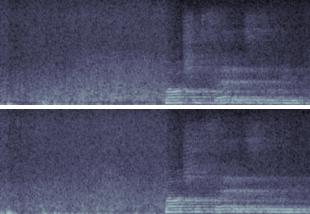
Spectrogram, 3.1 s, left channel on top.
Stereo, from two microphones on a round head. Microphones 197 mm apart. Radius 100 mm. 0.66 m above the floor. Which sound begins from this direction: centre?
A woman speaking, at 1.6 s.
